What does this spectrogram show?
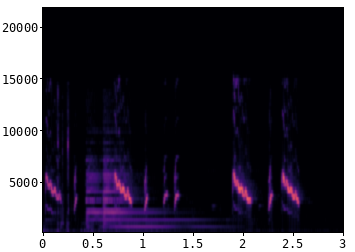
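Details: Kept white-eye, known locally as kecial, in a setting about feeding apple to the birds: quick high chirps sliding downward in short bursts, with a steady ringing tone like a doorbell chime underneath.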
